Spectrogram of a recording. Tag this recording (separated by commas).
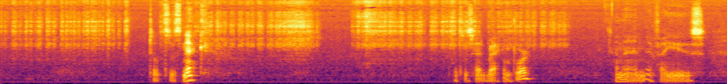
inside a small room, Speech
